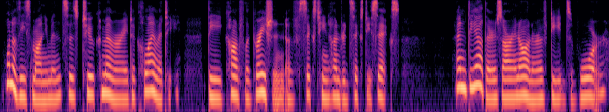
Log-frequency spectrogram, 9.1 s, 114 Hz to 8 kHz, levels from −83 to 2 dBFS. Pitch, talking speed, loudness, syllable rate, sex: 210 Hz, 155 wpm, -18 LUFS, 5.9 syllables/s, female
